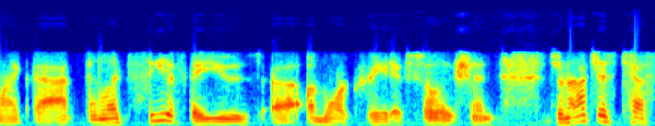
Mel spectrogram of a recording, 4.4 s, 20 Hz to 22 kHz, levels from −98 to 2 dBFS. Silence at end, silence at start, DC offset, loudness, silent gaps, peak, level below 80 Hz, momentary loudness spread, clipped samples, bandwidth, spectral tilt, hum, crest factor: 0 s; 0 s; under 0.1%; -18 LUFS; none; 0 dBFS; -58 dBFS; 5 LU; under 0.1%; 4.3 kHz; -8.5 dB/octave; none; 18 dB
